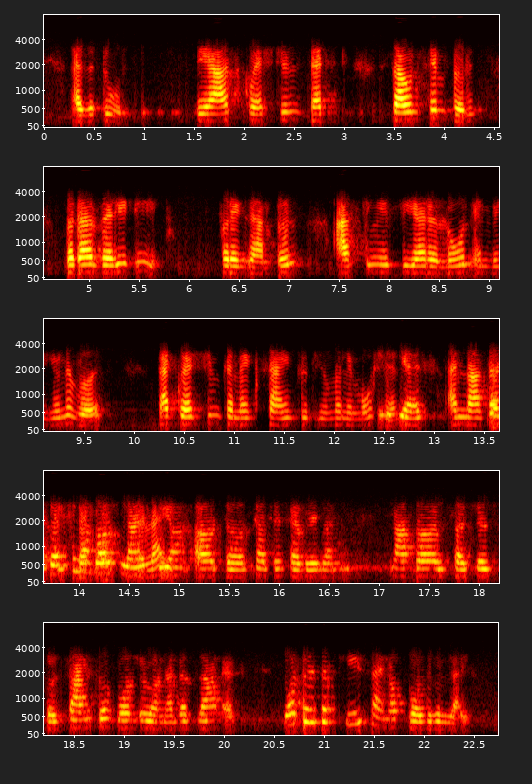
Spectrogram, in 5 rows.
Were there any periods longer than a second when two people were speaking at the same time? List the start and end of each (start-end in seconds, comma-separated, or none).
13.5-15.0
